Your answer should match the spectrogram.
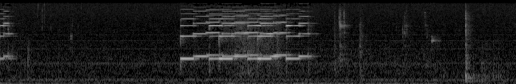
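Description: A landline telephone, one of two handsets, set to ring as a wake-up alarm, rings once in a bright electronic trill lasting about a second, clear, followed by a few faint clicks and taps.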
